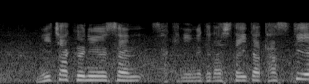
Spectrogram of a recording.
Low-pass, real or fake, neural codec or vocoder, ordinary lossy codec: 7.2 kHz; real; none; none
